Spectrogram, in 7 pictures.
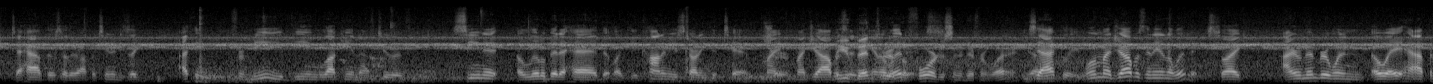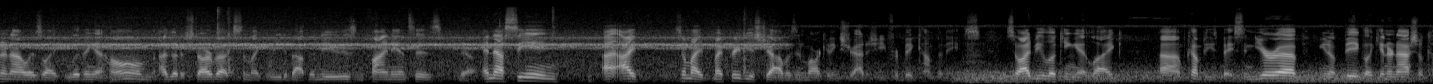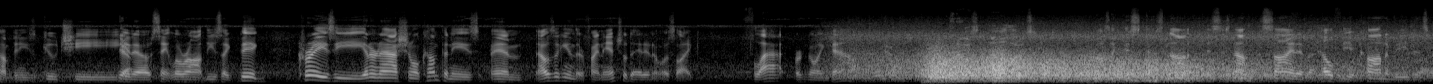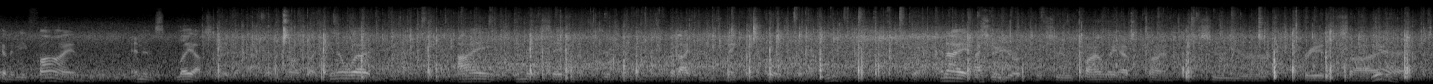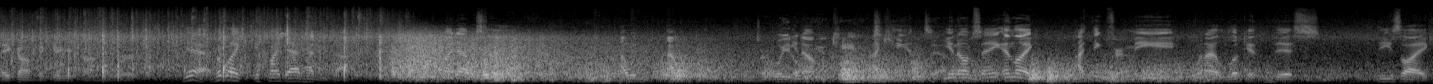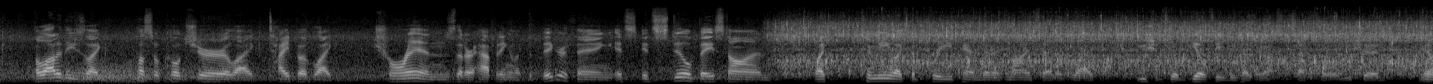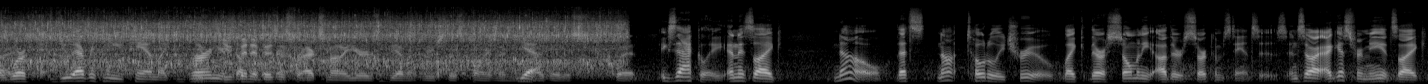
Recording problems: thin; very; fading below 450 Hz
rain or running water; very loud; throughout; 4 dB above the speech

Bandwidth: 15.5 kHz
